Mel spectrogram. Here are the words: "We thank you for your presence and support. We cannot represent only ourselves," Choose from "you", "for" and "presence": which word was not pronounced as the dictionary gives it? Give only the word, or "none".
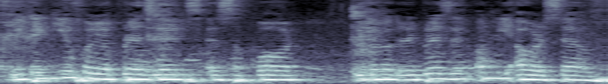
none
